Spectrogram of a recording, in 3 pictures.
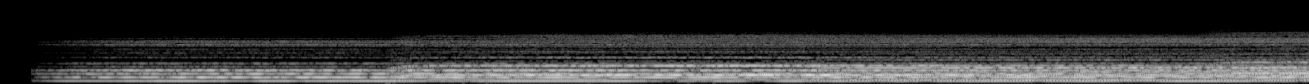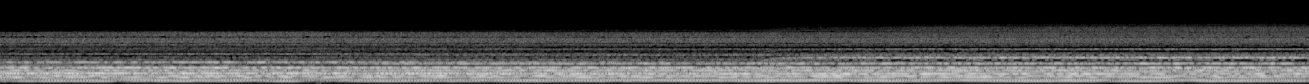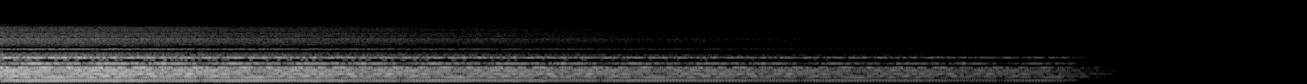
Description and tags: Four-voiced choral chant. Made on a Waldorf Q rack.
atmospheric, chant, choir, choral, ethereal, synthesizer, synthetic, voices, waldorf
